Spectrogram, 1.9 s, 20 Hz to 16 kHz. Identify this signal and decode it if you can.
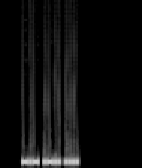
Morse code, heard as a keyed tone, about 51 wpm, 690 Hz. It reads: KLH
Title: USA Call Sign Postfixes - 3 Letters 50wpm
